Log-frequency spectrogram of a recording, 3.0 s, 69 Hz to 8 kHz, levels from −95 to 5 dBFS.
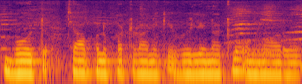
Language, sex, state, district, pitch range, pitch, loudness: Telugu, male, Andhra Pradesh, Sri Satya Sai, 120-130 Hz, 125 Hz, -16 LUFS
